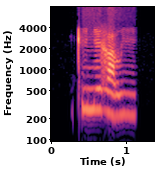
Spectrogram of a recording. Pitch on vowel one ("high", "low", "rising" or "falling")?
high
